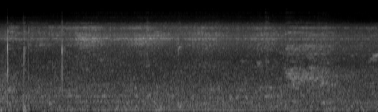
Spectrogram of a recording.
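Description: A train rumbles slowly along the track nearby.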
